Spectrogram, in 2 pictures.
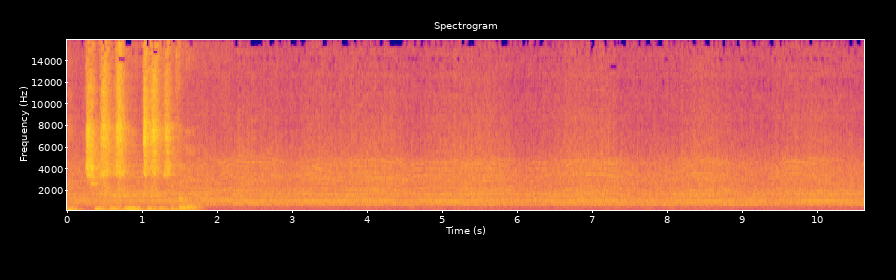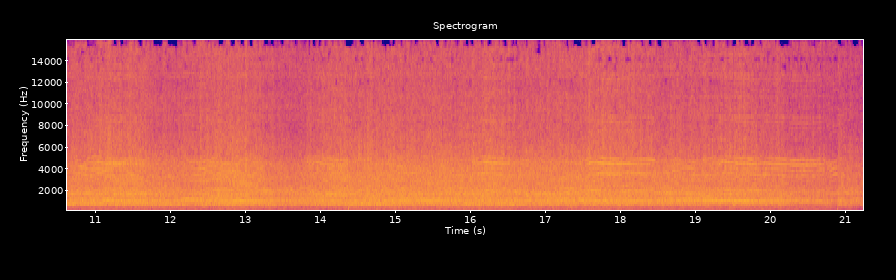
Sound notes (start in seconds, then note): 3.2 cheers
